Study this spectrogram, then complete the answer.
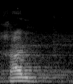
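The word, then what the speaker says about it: χάρις: Miren, la gracia de Dios, la palabra gracia viene de un término del griego que se escribe en español chari, que se pronuncia hari, que quiere decir precisamente gratitud.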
